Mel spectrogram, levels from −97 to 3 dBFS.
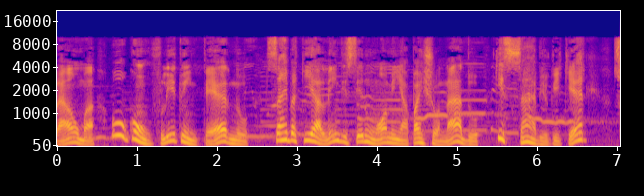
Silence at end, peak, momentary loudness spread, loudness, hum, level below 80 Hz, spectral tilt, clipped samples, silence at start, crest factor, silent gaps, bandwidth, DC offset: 0 s; 0 dBFS; 6 LU; -16 LUFS; none; -50 dBFS; -4.5 dB/octave; under 0.1%; 0 s; 16 dB; none; 10.5 kHz; under 0.1%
